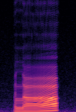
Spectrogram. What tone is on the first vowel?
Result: rising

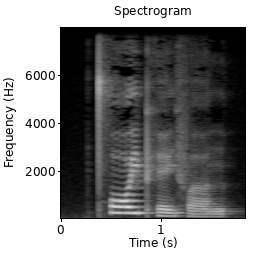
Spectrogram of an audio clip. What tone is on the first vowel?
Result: high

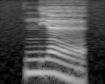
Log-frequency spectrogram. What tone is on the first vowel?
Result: falling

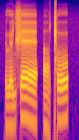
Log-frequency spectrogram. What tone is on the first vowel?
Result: rising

